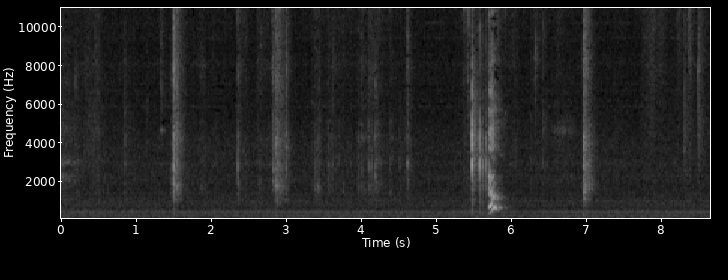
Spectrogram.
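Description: Light clicks of fingernails on a plastic compartment pack as a nut is picked out of it, over a steady low hum. A little past halfway, a short squeal that sweeps up in pitch stands out as the loudest sound.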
